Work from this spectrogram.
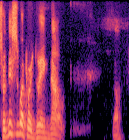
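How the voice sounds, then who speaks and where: A man's somewhat breathy voice at medium pitch. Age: 60s. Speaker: urban development advocate. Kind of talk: panel discussion. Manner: halting.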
